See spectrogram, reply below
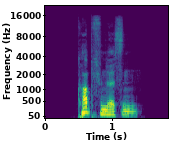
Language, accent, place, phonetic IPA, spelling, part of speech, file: German, Germany, Berlin, [ˈkɔp͡fˌnʏsn̩], Kopfnüssen, noun, De-Kopfnüssen.ogg
- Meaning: dative plural of Kopfnuss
